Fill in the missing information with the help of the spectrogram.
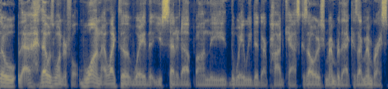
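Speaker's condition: No condition

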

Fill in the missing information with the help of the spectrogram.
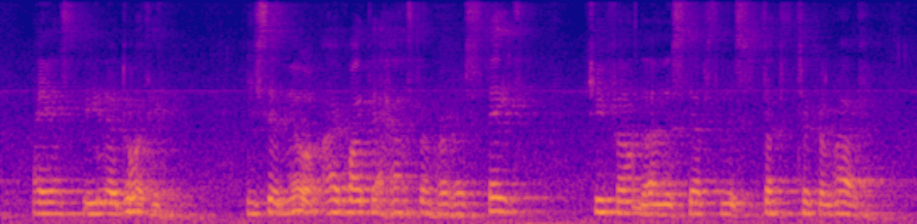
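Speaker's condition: Cerebral palsy; speech

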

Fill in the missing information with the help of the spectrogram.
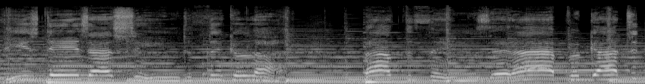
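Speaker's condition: No condition

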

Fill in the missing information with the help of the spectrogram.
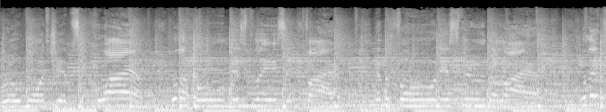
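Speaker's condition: No condition

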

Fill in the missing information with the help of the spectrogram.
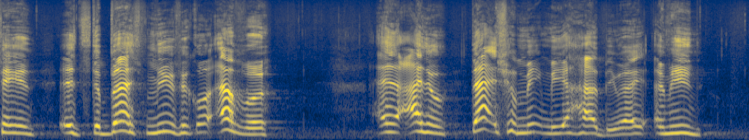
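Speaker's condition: Cerebral palsy; childhood physical

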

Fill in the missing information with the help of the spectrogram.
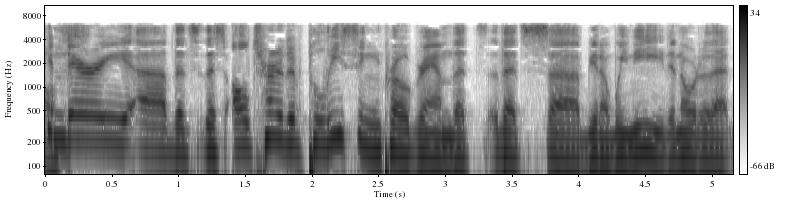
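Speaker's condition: No condition

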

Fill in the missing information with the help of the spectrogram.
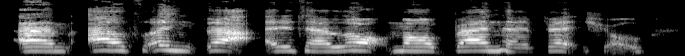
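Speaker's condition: Cerebral palsy; since childhood

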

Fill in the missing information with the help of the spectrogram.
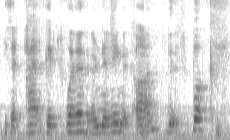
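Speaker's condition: Cerebral palsy; athetoid type, born 3 months premature after mother's fall, diagnosed at 18 months at UCLA

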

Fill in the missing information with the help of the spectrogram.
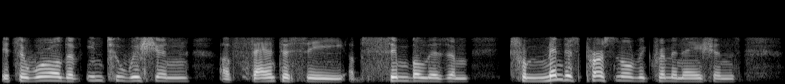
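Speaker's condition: No condition

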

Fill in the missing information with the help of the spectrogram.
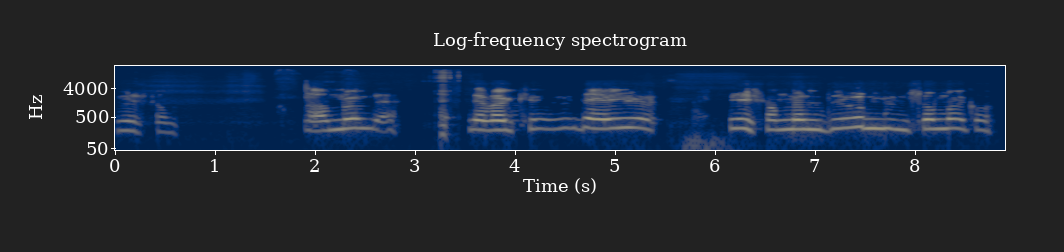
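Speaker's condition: Cerebral palsy, mild

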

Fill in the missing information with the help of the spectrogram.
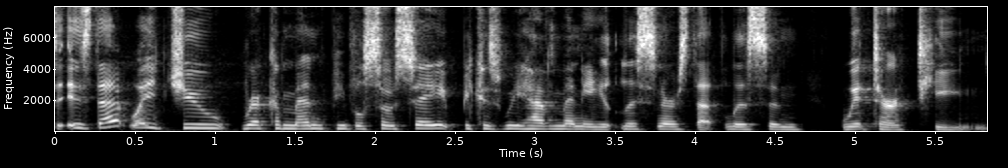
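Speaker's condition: No condition

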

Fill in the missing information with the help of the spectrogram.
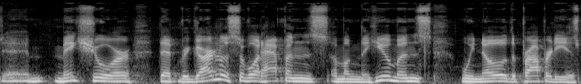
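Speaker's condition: No condition

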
